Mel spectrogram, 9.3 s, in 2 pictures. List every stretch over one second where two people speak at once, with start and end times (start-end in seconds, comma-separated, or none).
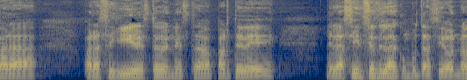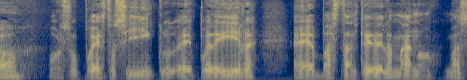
none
